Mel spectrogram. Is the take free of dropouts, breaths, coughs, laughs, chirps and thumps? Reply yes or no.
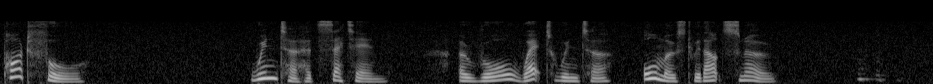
no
